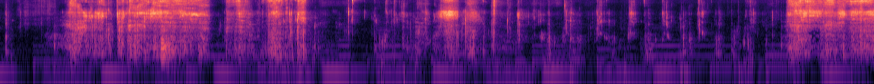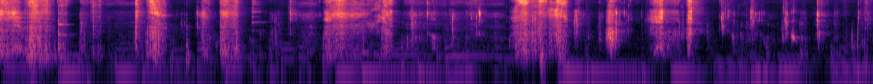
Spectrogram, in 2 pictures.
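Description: Close-up eating sounds of pork meat being bitten and chewed off the backbone pieces of gamjatang: loud mouth noises with many short clicks, and two long loud stretches about a second and ten seconds in. Soft background music with a repeating bass line plays underneath.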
